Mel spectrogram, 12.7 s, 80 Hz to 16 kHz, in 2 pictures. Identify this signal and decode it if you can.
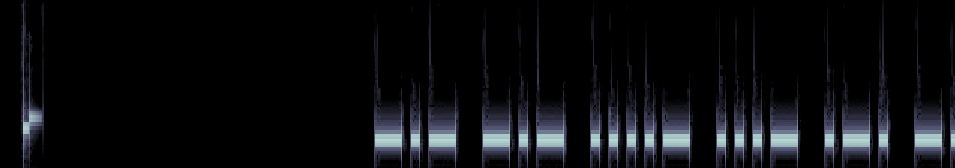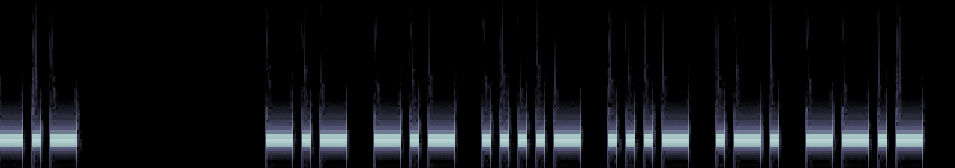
Morse code, heard as a keyed tone, about 21 wpm, 700 Hz. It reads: KK4VRQ KK4VRQ
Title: USA Call Signs - 6 Characters - Repeated 3x - 20wpm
